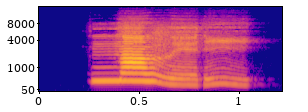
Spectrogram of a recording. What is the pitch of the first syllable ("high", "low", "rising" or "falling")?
high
